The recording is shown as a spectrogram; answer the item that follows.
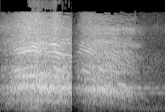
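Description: A large rally crowd roars a slogan in unison as a call-and-response, a loud sustained collective shout that breaks off briefly and then rises again before fading.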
